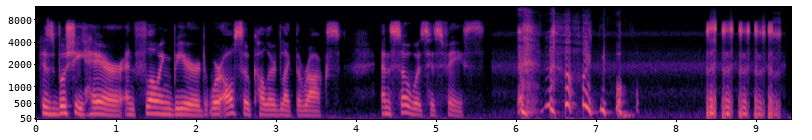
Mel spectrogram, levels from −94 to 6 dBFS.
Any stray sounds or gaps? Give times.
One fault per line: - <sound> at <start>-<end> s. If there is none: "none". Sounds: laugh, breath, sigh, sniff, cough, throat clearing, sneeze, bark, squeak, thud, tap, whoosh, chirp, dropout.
- laugh at 6.0-7.5 s
- laugh at 8.4-9.3 s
